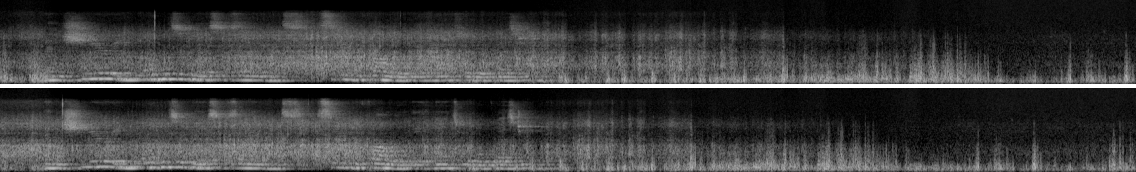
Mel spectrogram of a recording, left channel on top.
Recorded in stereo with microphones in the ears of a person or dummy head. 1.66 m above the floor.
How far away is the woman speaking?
About 1.0 m.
